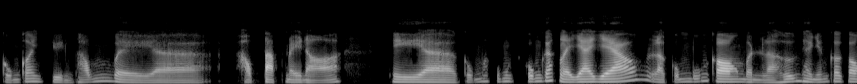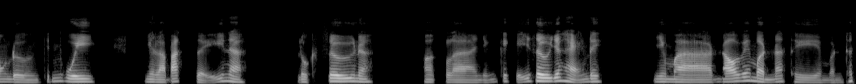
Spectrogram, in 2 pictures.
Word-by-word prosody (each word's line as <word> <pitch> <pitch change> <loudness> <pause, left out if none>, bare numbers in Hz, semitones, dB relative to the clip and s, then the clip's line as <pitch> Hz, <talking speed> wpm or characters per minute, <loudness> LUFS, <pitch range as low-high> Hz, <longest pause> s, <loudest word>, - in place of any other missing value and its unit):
cũng 105 +1 -8
có 135 +3 -2 0.2
truyền 105 -4 -7
thống 130 +9 -6
về, 105 -7 -2
ờ, 95 0 -3 0.3
học - - -4
tập - - +6
này 105 -1 -2
nọ 100 +3 0 0.5
thì, 115 -2 0
ờ, 110 -1 +3
cũng 110 +3 -9
cũng 140 +1 -9
cũng 135 +2 -3
rất 170 +2 0
là 120 - +5
gia 125 +2 +5
giáo 130 +12 +5
là 115 - -1
cũng 125 +4 -9
muốn 135 +5 -8
con 125 -2 +6
mình 110 -3 -4
là 100 0 -2
hướng 130 +7 -3
theo 140 -4 -3
những 115 +2 -6
cái 140 0 -1
con 125 -2 +1
đường 105 -2 -3
chính 145 +8 -10
quy 130 -3 +3 0.5
như 120 -1 -4
là 110 -1 +1
bác 135 +4 +2
sĩ 120 - -4
nè, 130 -7 +1 0.5
luật 115 0 -4
sư 145 0 +5
nè, 130 -2 0 0.5
hoặc 115 -1 -7
là 105 -1 -1
những 100 +2 -12
cái 145 +1 -8
kỹ 145 - -4
sư 155 -2 +9
chẳng 165 +1 +4
hạn 120 -7 +1
đi. 135 0 -1 0.5
Nhưng 130 -1 -4
mà 110 -1 +2
đối 125 +5 +4
với 175 +2 0
mình 125 -8 +1
á, 130 +1 -2
thì 105 -3 -6
mình 100 0 -13
thích 150 - -8
120 Hz, 205 wpm, -25 LUFS, 105-135 Hz, 0.5 s, sư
